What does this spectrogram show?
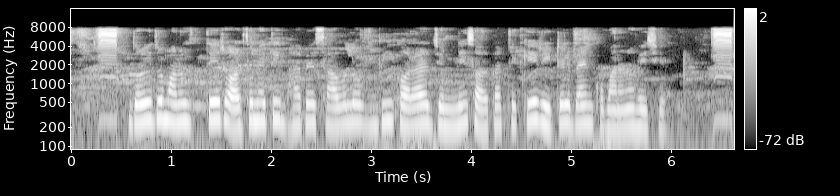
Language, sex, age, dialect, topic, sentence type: Bengali, female, 31-35, Standard Colloquial, banking, statement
